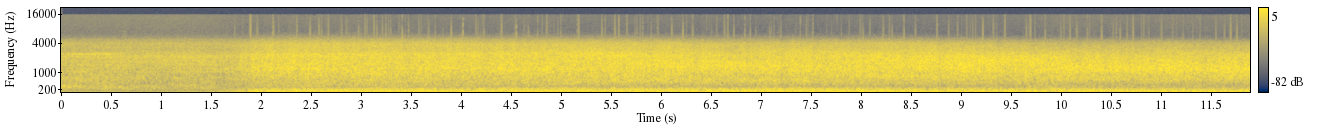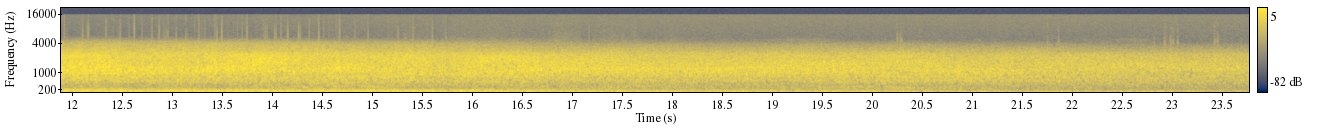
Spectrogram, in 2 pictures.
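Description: Wide-body airliner's jet engines at takeoff power during the takeoff roll. The roar comes up suddenly about two seconds in, then slowly fades as the aircraft rolls away.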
